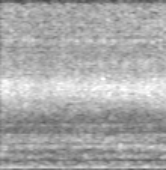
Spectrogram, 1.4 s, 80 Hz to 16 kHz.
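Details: 2005 Honda Pilot just after starter replacement (previously single click, new battery): starts and holds a short, steady, even whirring idle with no misses, clicks or surges; running smoothly and healthy.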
